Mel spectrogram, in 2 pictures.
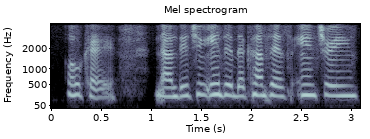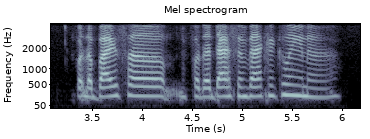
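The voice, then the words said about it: Slight Southern American accent. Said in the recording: “You sound a little Southern.”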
